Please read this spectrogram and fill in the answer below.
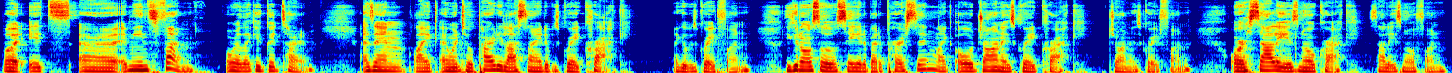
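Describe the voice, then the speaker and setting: Young irish woman, mild accent, bit sick and coughy, mellow lowish voice, chatty podcast host. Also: moderate pace. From Ireland. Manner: chatty, laughs often, rambling with fillers. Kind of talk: casual explanatory chat.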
